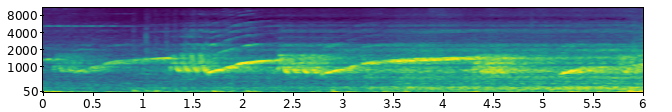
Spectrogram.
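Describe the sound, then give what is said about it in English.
A New York police car siren wails as the NYPD car hurries down a city street. Several repeated upward pitch sweeps rise and fall, loud and steady, over a low rumble of traffic. “And you know that's NYPD. And when you hear NYPD driving down the street in a hurry”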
